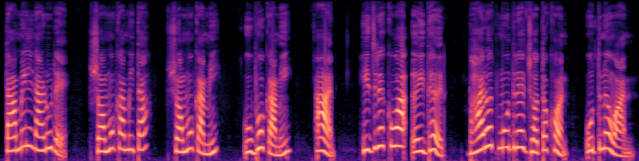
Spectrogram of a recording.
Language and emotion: Santali, neutral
